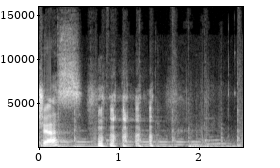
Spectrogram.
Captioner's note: laughing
